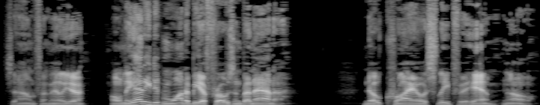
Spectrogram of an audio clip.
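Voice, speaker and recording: Casting: weary American robot private eye for a game, lowish voice, lively swings in intonation, wry and principled. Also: male voice, dry recording, studio quality. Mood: grim, sardonic. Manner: wry, streetwise, old-time gumshoe delivery. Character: world-weary, wisecracking robot private detective, hardboiled and principled. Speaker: video game voice actor. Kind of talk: scripted game dialogue in a hardboiled noir detective manner.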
